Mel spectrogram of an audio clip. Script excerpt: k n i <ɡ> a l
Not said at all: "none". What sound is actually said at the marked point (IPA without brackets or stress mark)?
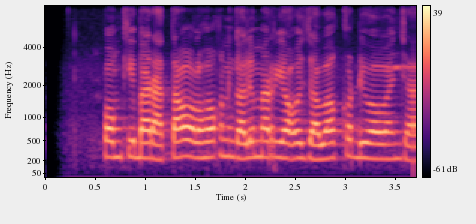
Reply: ɡ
